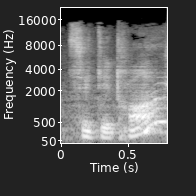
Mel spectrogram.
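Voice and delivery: a touch of storybook bafflement; surprised. A narrator's reading. First farmer noticing the curled tail, mildly surprised. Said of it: "fit le premier homme, surpris".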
